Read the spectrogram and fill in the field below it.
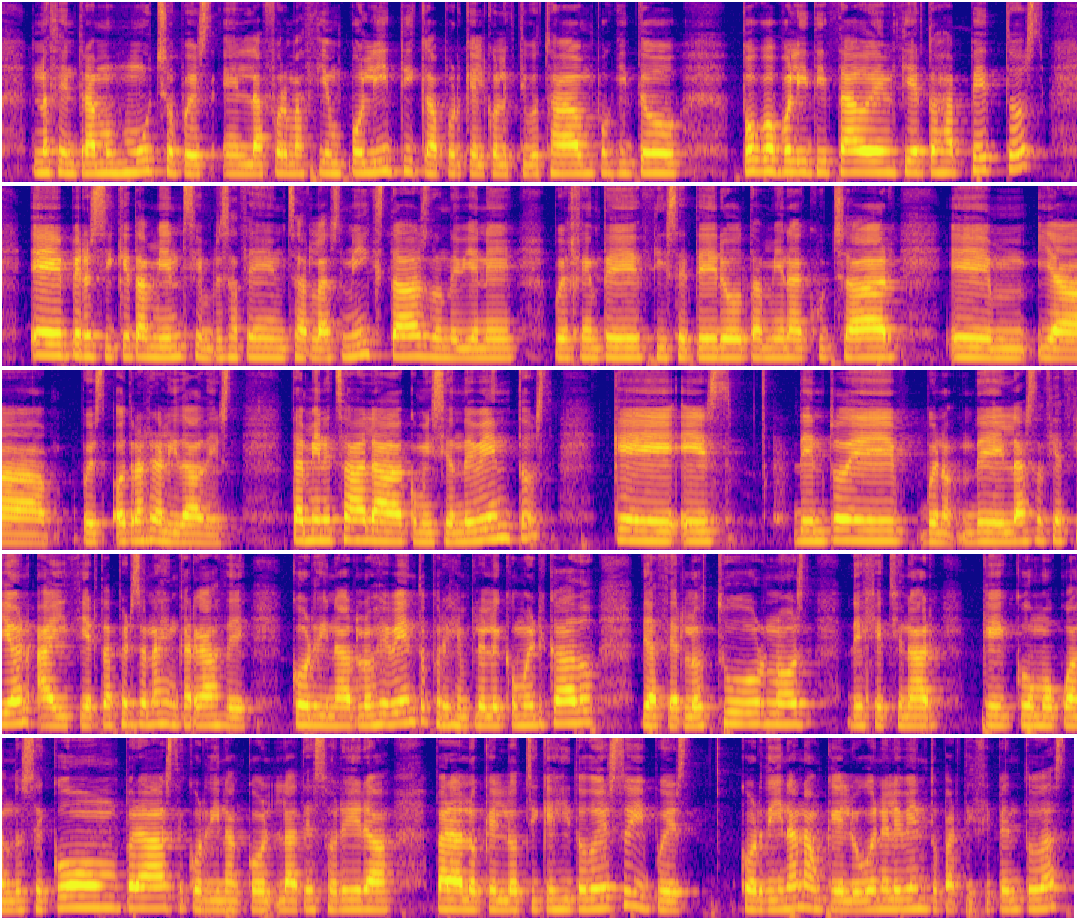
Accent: Andalusia, Spain; Yo soy de aquí, de La Oliva, del Polígono Sur.

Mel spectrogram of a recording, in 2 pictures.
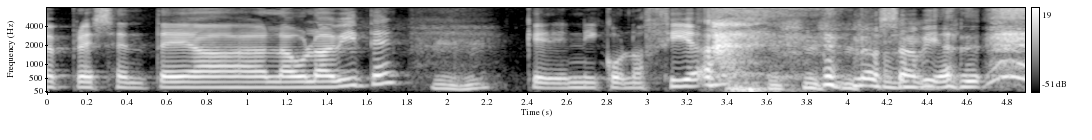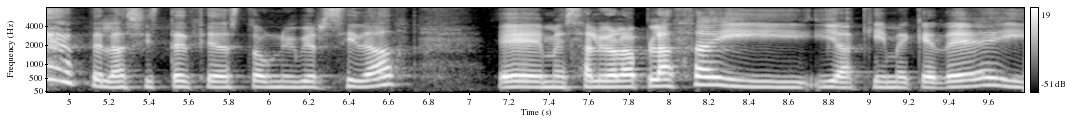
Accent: Santiago de Compostela, Galicia, Spain; como se puede apreciar perfectamente en mi acento, no soy sevillana, yo soy gallega, nací y estudié en Santiago, en la Universidad de Santiago de Compostela

